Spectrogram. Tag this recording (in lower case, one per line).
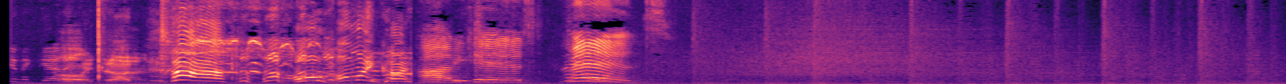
music
speech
